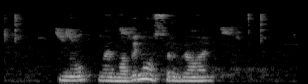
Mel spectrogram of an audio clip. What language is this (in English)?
Latvian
